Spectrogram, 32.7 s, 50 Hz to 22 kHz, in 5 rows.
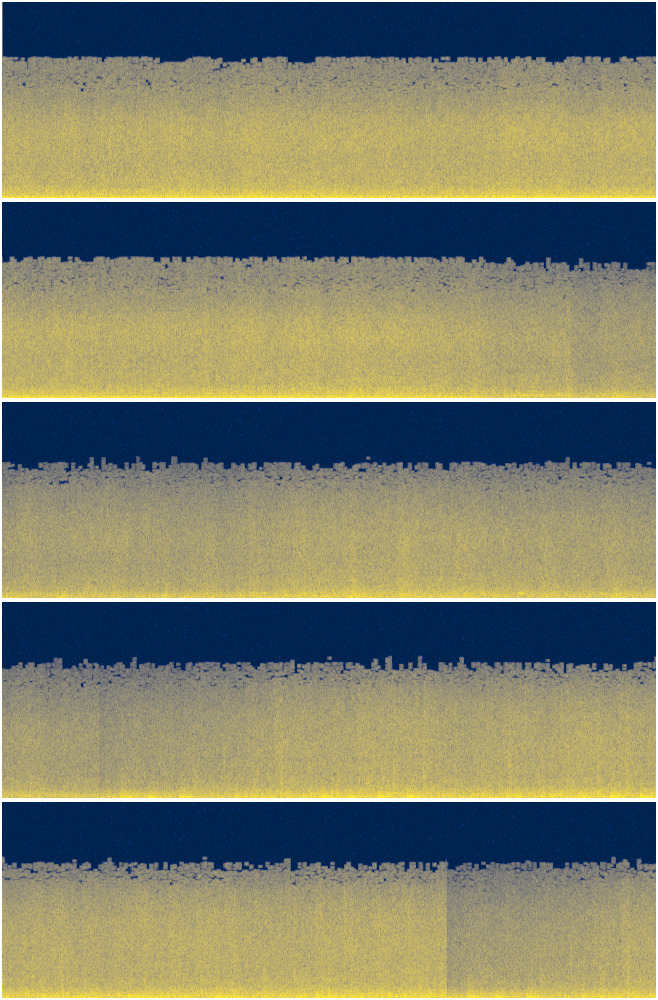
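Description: A steady low mechanical hum from a moored car carrier's machinery, over a haze of wind and ambient noise. About 11 seconds in, the hum stops and a crackling, rumbling noise takes over, growing louder and more uneven in the second half.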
